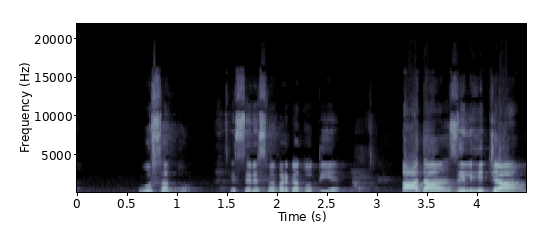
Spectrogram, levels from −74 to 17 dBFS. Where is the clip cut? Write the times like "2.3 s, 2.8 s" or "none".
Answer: 3.2 s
